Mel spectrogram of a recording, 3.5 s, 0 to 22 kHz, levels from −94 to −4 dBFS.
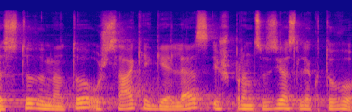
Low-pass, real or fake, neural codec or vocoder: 14.4 kHz; real; none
